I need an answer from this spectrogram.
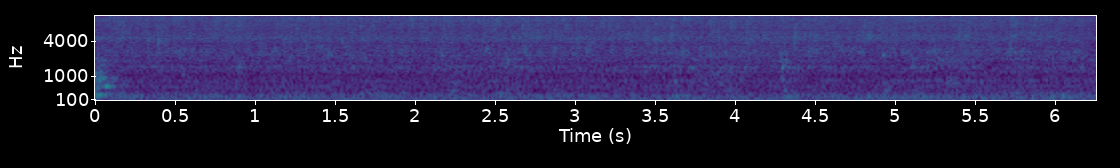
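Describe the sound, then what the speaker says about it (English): Tap water runs steadily into a sink while hands are washed, a constant close splashing hiss with no break, no speech. "wash my hands for real"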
